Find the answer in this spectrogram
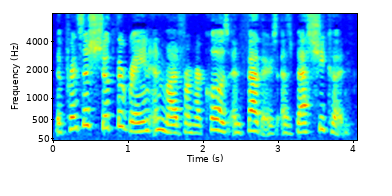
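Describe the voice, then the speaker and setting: A woman reading a children's picture book aloud as an expressive storyteller. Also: medium pitch, moderate pace. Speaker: read-aloud storyteller, teacher.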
